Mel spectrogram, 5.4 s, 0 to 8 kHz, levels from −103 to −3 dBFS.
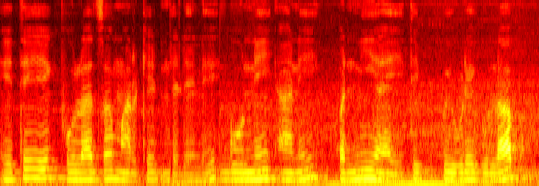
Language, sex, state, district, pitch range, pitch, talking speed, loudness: Marathi, male, Maharashtra, Pune, 115-130 Hz, 120 Hz, 135 wpm, -30 LUFS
